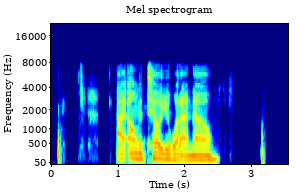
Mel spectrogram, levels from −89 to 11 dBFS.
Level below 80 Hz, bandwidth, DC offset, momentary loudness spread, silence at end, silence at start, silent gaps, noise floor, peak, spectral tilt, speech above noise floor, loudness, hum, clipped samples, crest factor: -50 dBFS; 8 kHz; under 0.1%; 20 LU; 0.4 s; 0.1 s; none; -66 dBFS; -4 dBFS; -6 dB/octave; 49 dB; -19 LUFS; none; under 0.1%; 18 dB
